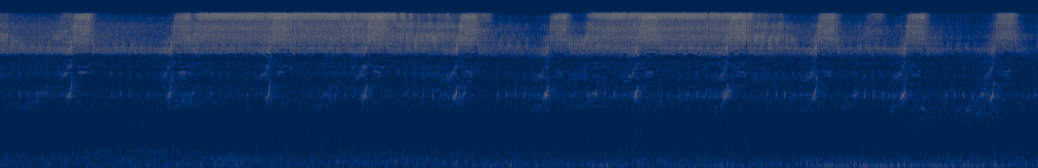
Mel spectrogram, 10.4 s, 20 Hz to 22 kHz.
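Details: Walker's cicada singing in late August (22 August 2022) at the Aburayama Kannon observation deck, Fukuoka City, Japan, captured on a smartphone: a shrill, high buzzing swell pulsing roughly once a second, breaking into shorter separate bursts near the end.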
